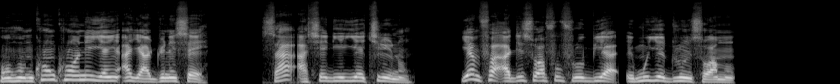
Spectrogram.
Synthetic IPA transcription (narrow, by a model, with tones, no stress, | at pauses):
hʊ̃˨ɦʊ̃˨mkʰʊ̃˦ŋkʰʊ˦ʊ̃˦nɪ̃˦jɛ̃˦na˨jɛ˨a˨d͡ʑᶣɪ˦nɪ̃˦sɛ˦ | saː˦ʔa˨ɕɛ˦dɪ˦ɛ˦ji˦æ˨t͡ɕʰi˦ɾe˨nʊ̃˨ | jɛ̃˦m̩˦fa˦ʔa˨dɪ˦sʊ˦a˦fʊ˦fu˨ɾo˦bi˦a˨e˨mũ˦jɛ˦˨du˦ɾũ˦n̩˨sʊ˨a˨mʊ̃˨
